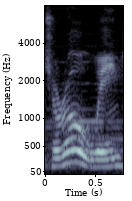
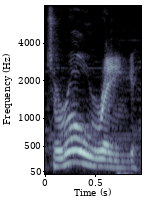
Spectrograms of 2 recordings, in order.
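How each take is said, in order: First: It is said with no R sound inside. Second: It is said with an added R sound inside. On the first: "instead of saying drawing" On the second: "you say drawing. Where does the R come from?"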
